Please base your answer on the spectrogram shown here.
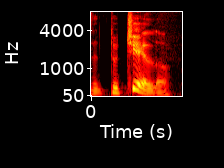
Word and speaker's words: Tucillo: I grew up saying Tucillo, because that's what my parents said. But then I got them to bring back the Italian pronunciation, which two C's in Italian is Tucillo.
